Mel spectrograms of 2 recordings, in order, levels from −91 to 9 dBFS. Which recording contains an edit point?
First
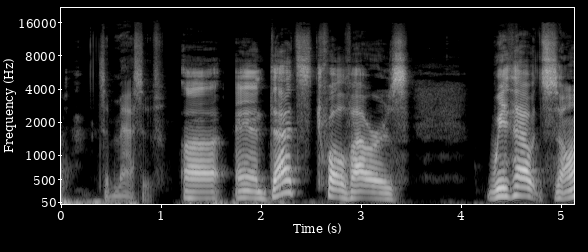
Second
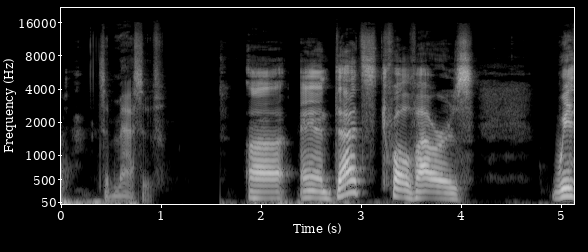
first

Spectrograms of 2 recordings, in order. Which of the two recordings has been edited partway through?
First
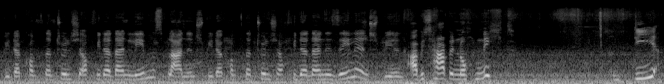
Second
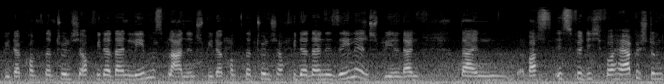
first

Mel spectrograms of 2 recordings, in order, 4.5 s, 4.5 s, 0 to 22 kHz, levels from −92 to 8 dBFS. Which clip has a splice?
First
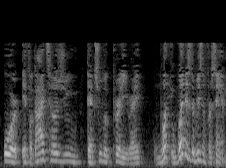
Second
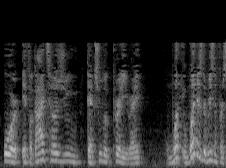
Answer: first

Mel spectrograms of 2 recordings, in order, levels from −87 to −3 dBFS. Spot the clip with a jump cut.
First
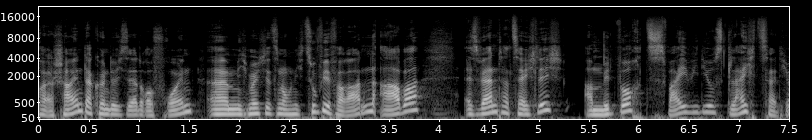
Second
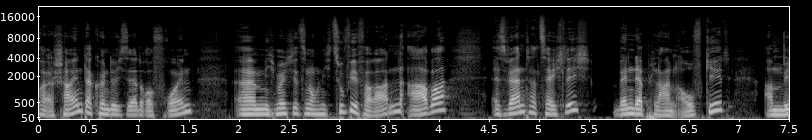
first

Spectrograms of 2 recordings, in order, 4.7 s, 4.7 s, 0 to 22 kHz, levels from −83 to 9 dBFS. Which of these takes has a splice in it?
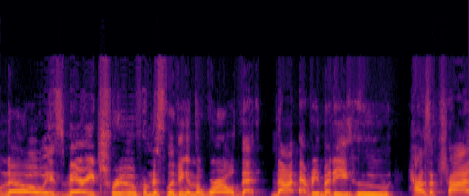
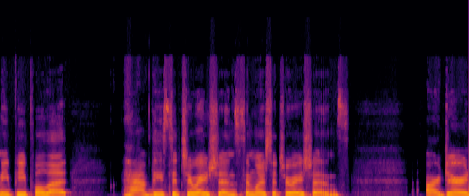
second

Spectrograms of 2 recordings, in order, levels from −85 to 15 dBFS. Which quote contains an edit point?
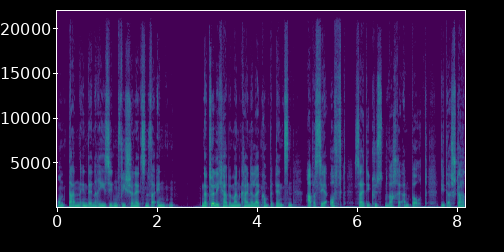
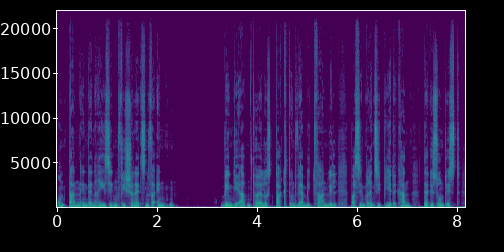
first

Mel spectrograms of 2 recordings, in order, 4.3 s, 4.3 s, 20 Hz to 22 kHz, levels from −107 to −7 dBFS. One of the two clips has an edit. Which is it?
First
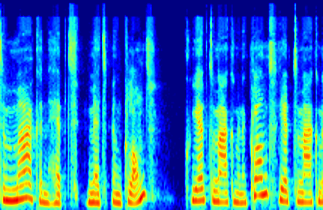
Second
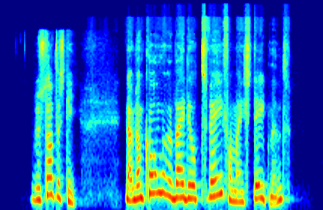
first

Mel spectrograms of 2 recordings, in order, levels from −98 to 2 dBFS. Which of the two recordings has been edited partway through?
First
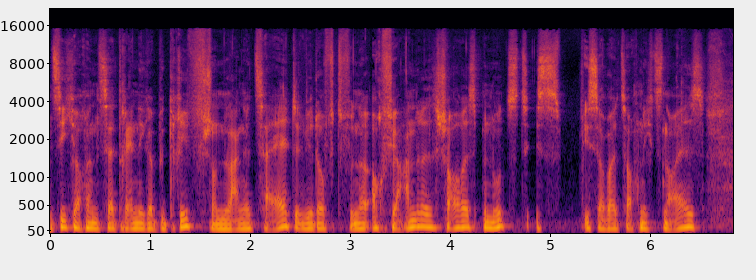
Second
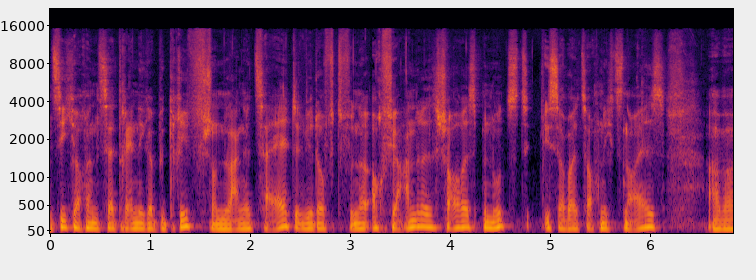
second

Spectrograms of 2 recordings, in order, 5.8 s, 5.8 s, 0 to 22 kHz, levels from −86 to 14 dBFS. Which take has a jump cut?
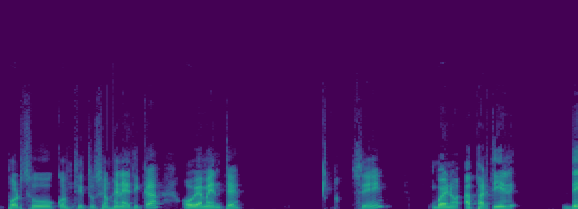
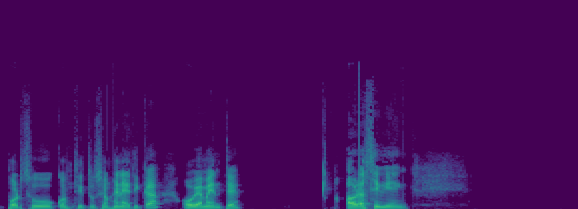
first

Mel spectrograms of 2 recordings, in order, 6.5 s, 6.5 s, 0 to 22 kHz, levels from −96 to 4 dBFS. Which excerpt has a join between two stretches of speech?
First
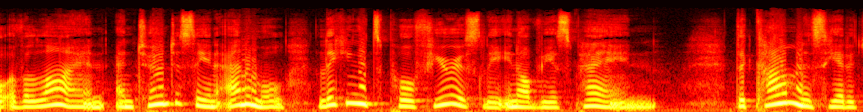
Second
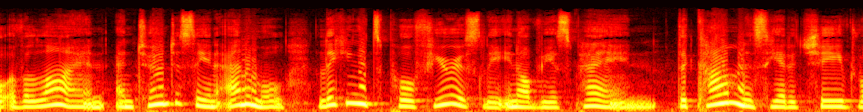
second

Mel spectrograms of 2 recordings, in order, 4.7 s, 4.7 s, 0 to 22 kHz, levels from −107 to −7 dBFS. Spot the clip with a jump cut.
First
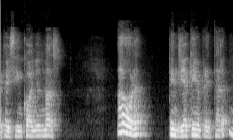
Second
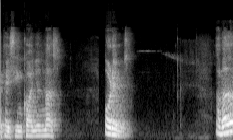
second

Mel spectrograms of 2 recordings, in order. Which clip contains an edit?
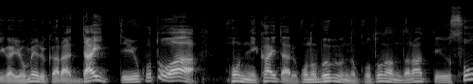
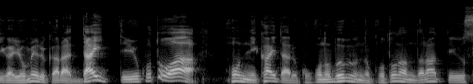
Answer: first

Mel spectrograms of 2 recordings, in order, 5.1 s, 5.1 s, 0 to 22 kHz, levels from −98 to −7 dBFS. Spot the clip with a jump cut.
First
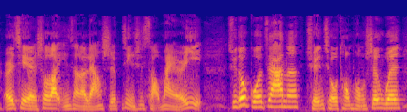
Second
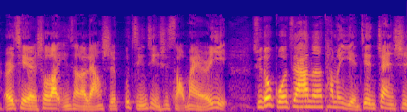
first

